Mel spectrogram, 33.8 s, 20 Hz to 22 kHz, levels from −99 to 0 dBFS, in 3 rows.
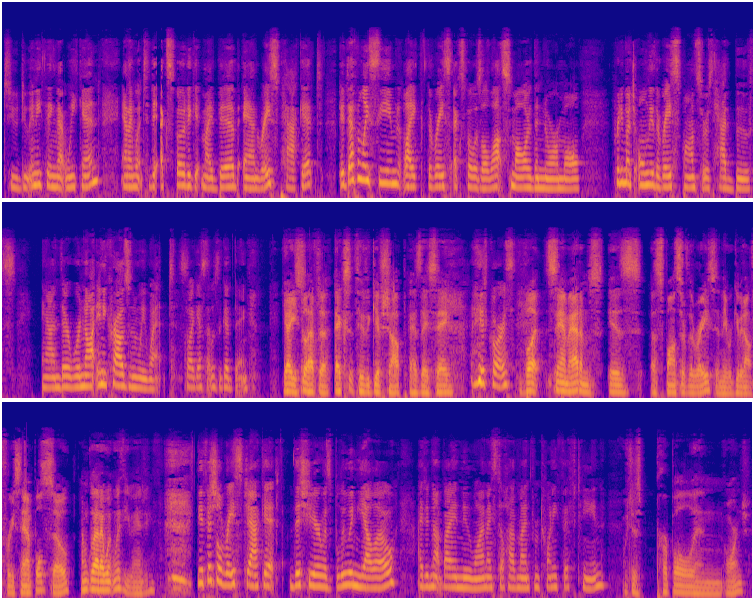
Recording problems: garbled, watery; slightly; nothing above 11 kHz

